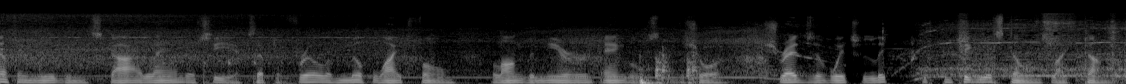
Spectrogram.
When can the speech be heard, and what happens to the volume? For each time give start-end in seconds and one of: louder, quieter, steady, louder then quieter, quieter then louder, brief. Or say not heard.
0.0-11.2 steady.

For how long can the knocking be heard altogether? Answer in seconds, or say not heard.
2 s.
